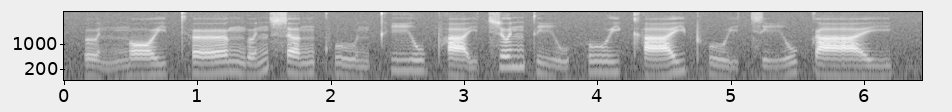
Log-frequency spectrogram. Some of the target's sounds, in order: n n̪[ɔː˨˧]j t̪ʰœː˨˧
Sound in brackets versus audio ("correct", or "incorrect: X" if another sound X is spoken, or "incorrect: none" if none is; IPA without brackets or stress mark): correct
